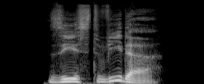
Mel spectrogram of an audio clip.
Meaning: second-person singular present of wiedersehen
- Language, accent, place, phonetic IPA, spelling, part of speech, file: German, Germany, Berlin, [ˌziːst ˈviːdɐ], siehst wieder, verb, De-siehst wieder.ogg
